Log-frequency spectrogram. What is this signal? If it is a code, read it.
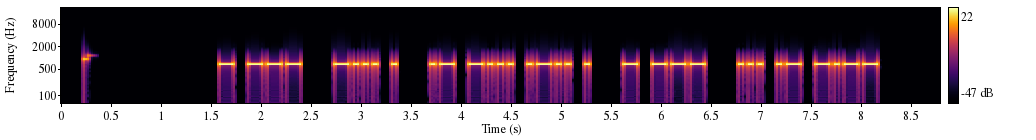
Morse code, heard as a keyed tone, about 25 wpm, 700 Hz. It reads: TO BE ABLE TO SAY
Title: Sets of 5 Words Encore2 25wpm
